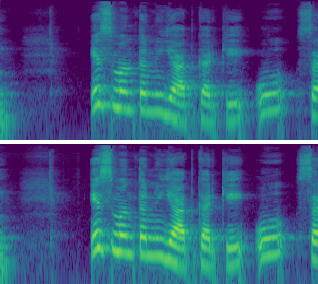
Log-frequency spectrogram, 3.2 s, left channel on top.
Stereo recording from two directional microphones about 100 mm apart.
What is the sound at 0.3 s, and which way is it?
A woman's voice, 45° right (ahead or behind).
